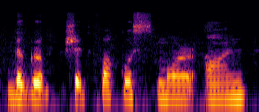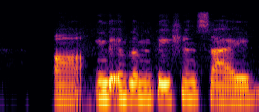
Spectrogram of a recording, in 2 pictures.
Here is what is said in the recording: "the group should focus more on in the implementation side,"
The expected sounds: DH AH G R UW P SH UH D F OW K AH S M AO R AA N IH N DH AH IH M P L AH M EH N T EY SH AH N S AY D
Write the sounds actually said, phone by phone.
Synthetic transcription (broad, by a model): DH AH G R UW P SH UH D F OW K AH S M AO R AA N IH N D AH IH M P L AH M EH N T EY SH AH N S AY D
